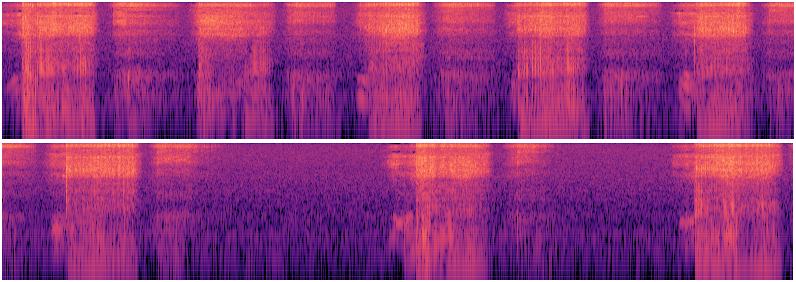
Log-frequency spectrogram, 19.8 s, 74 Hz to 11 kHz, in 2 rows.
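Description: Rough, rattling snores on each breath, about 14 a minute, with some quieter gaps; ordinary snoring during sleep.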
